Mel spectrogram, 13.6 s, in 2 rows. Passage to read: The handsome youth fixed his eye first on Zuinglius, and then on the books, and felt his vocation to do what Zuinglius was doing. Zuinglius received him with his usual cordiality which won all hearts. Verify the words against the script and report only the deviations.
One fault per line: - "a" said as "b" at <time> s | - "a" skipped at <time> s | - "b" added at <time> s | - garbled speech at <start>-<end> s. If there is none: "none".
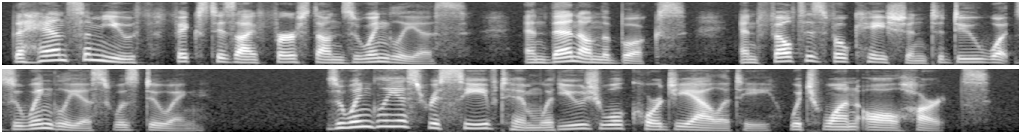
- "his" skipped at 10.5 s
